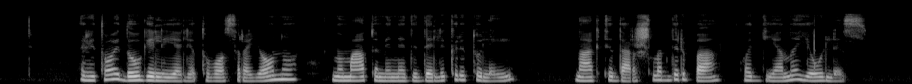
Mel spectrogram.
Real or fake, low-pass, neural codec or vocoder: real; 10.8 kHz; none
